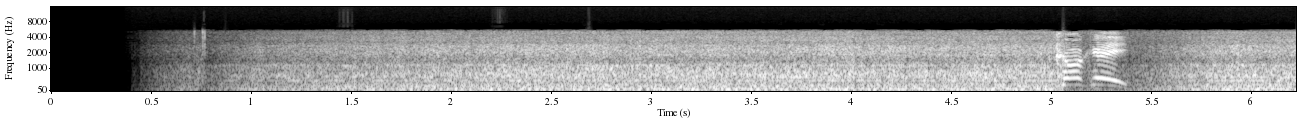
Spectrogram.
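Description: Steady rushing wind buffeting the camera microphone on an open ship's deck at sea, fading in about half a second in after a moment of silence. A brief voice with a falling pitch cuts through just after five seconds.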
